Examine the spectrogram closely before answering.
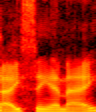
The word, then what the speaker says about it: ACMA: It's Acme Pro. It's Acme spelled phonetically with an Australian. Okay. ACMA.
